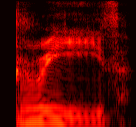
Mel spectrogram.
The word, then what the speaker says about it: breathe: air from the sea so breathe the final e changes the word from breath to breathe so without a knee it's breath with a knee it's breathe breath breathe and some sentences he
